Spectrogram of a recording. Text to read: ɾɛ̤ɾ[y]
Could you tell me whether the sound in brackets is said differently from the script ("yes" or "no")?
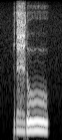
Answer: yes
